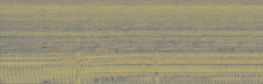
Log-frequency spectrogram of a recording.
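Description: Vintage MTD ride-on mower engine running with the choke on, a loud, close, steady pulsing drone with an even rapid firing rhythm and slight wavering in pitch.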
